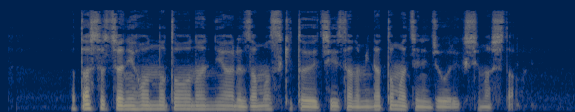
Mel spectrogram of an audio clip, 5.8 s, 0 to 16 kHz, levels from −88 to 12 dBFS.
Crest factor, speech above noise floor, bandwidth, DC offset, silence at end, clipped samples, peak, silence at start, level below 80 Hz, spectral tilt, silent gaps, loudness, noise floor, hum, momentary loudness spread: 24 dB; 40 dB; 11.5 kHz; under 0.1%; 0.55 s; under 0.1%; -10 dBFS; 0.7 s; -64 dBFS; -4.5 dB/octave; none; -33 LUFS; -73 dBFS; none; 6 LU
